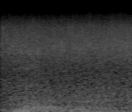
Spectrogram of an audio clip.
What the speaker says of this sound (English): dark clouds filled the sky and heavy rain began to fall, drenching the entire course and completely changing the race conditions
